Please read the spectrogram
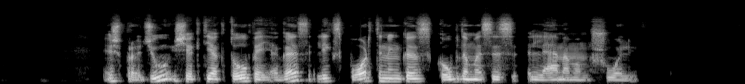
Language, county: Lithuanian, Tauragė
